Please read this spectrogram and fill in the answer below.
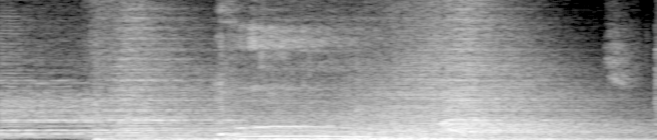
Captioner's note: gasping; dramatic music ends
